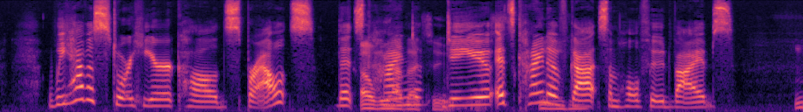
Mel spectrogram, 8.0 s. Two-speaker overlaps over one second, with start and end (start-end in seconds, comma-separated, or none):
3.6-5.9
